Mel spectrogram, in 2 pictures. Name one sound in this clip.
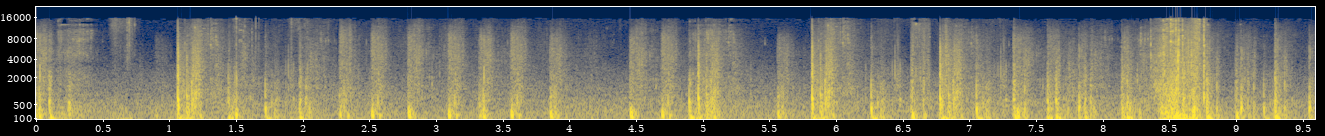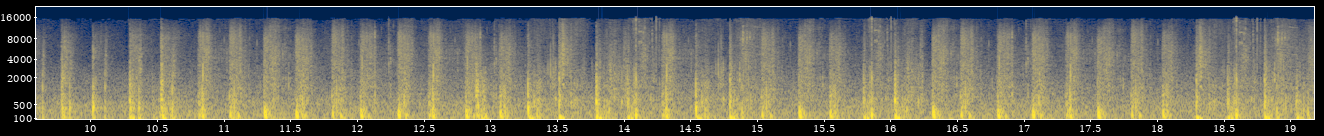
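Quick footsteps run over grass and pavement.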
